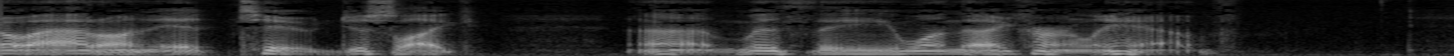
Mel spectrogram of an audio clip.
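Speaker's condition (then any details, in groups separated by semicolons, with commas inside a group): Multiple sclerosis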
